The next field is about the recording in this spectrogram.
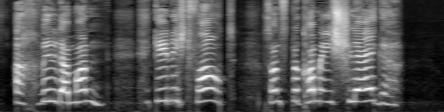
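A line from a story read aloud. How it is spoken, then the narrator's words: Frightened call after. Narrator (German): Der Junge aber bekam Angst und er rief ihm nach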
